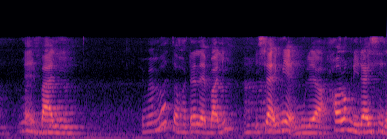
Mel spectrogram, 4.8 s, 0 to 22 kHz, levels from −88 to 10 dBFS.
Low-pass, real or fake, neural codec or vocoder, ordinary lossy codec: 7.2 kHz; real; none; none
